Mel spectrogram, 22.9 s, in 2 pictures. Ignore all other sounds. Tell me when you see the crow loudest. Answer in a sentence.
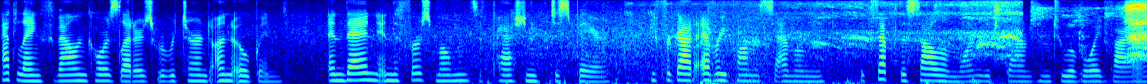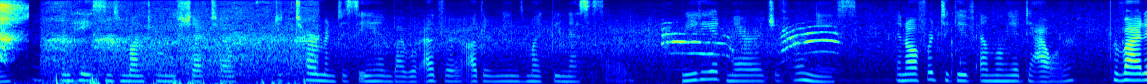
The volume of the crow peaks at 11 seconds.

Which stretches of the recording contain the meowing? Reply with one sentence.
The meowing can be heard from 7.0 to 7.8 s and from 18.1 to 19.9 s.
